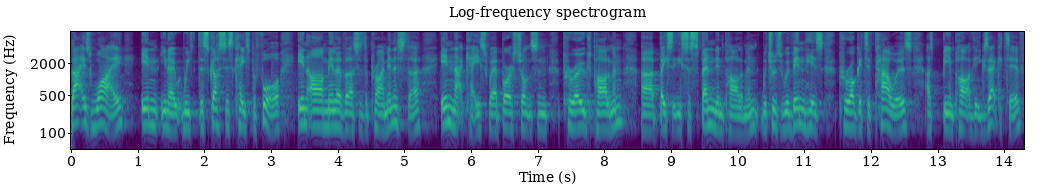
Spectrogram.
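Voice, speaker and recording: Male voice at medium pitch with fairly even intonation on a very clean recording with a silent background. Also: fairly quick pace. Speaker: podcast co-host. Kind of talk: casual podcast discussion. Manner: jokey, hesitant with filler words.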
